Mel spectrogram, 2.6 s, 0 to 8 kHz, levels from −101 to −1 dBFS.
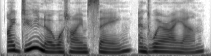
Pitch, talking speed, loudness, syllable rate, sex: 175 Hz, 250 wpm, -14 LUFS, 5.0 syllables/s, female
